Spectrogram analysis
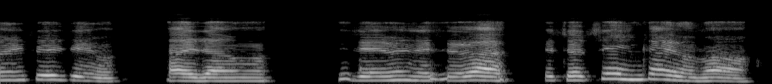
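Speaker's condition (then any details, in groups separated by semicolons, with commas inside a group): Cerebral palsy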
